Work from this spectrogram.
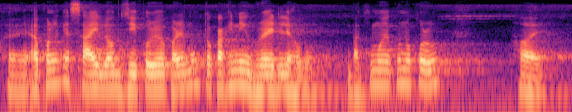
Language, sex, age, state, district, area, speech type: Assamese, male, 30-45, Assam, Sonitpur, rural, spontaneous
